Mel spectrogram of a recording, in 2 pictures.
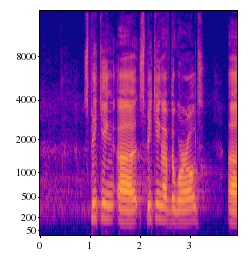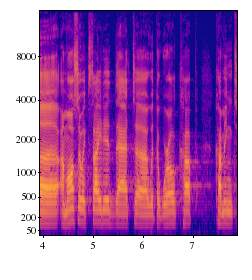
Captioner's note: laughter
